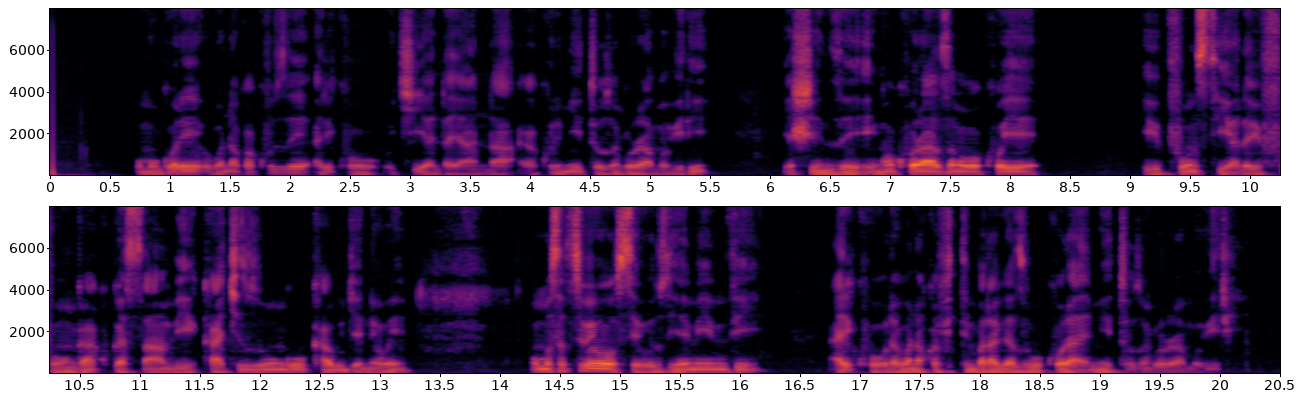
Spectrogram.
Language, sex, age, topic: Kinyarwanda, male, 25-35, health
